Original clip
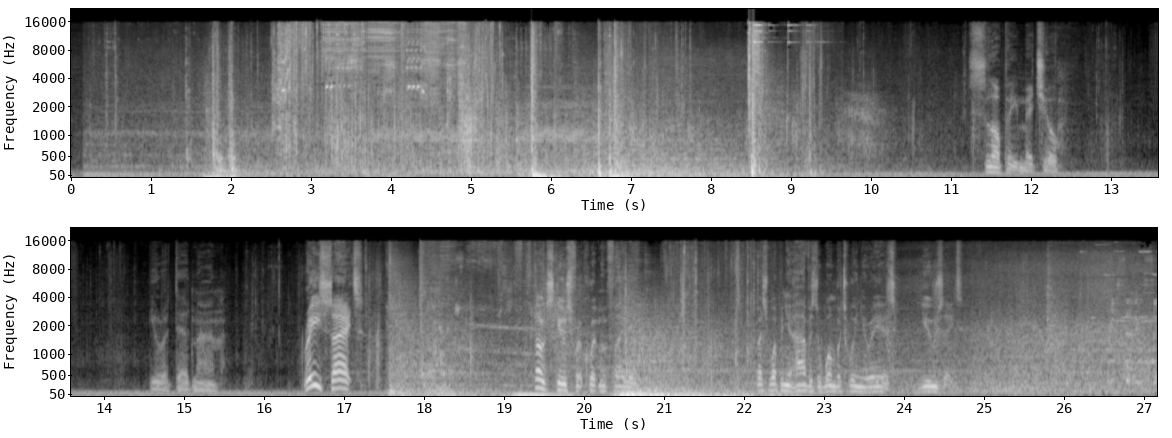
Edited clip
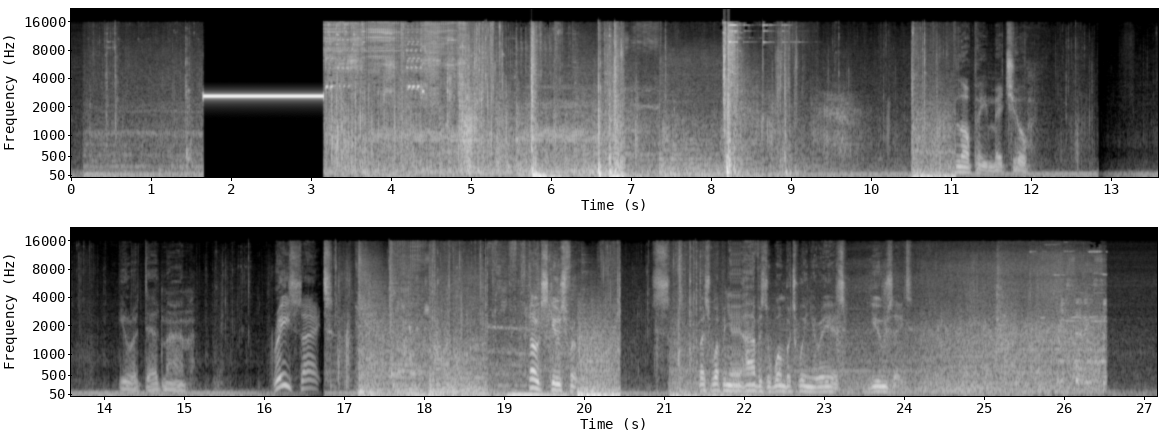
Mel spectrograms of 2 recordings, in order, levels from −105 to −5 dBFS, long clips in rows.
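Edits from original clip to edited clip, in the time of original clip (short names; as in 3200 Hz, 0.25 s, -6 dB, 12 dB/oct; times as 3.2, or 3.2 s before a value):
1.65–3.16 bleep 2600 Hz -6.5 dBFS
6.92–7.66 swap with 18.44–18.87
10.82–11.44 swap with 21.24–21.79
13.22–14.29 fade in equal-power
15.79–17.13 fade out
19.99–20.71 cut
22.56 stutter 0.03 s, 4 plays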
